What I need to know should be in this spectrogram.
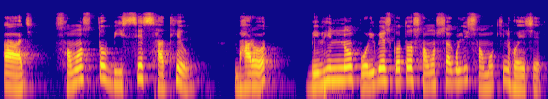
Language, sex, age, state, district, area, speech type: Bengali, male, 30-45, West Bengal, Jhargram, rural, spontaneous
